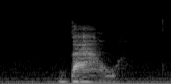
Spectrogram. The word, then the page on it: bow: British English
